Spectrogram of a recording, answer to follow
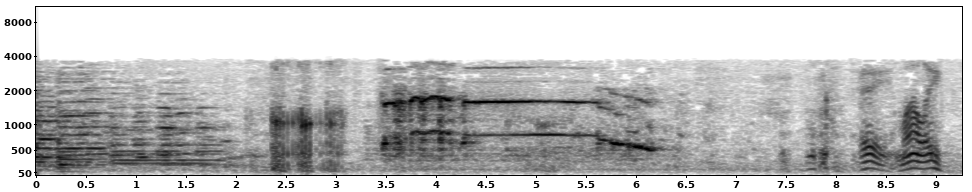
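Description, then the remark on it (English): A human voice imitates a rooster crowing, a long drawn-out cock-a-doodle-doo with a sustained high note that slides down, framed by other vocal sounds and a short burst of noise. “That wasn't a real rooster.”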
